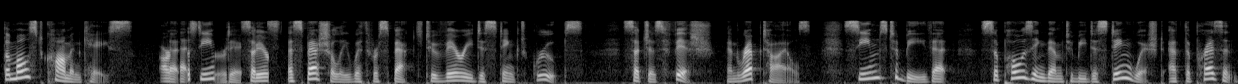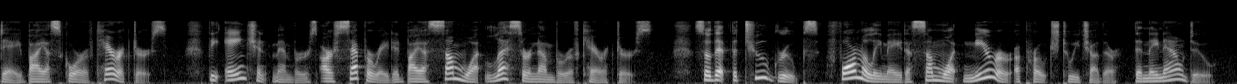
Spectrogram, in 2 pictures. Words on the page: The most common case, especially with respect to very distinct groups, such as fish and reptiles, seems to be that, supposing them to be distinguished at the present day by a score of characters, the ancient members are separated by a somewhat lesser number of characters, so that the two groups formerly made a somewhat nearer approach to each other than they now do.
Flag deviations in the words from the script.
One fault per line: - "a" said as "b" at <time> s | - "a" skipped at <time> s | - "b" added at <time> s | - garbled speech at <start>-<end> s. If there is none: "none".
- garbled speech at 1.6-2.8 s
